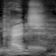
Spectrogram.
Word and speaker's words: Page: The P-A-G-E, not P-A-I-G-E. – Pedge? – Pedge.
